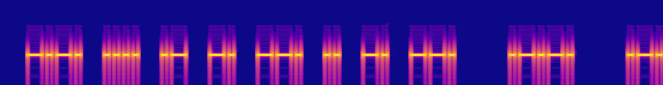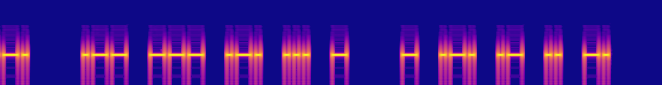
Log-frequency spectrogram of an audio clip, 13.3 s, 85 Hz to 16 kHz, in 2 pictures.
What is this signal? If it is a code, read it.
Morse code, heard as a keyed tone, about 25 wpm, spaced as for 20 wpm, 550 Hz. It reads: CHANGING <AR> <AR> WORST TRAIN
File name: podcast / News headlines-1x-25x20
